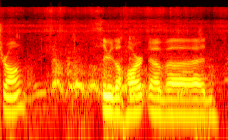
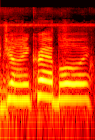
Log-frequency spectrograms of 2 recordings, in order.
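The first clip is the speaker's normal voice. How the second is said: drawn out high and slow; high slow sing-song; 9 semitones higher, much slower than usual. Shown as a demonstration. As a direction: croon it like a pet name.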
